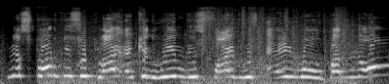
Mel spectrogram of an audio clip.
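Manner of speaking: hammed-up panic; mock panicked player. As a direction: play the scared player losing it. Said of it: "He's like".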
